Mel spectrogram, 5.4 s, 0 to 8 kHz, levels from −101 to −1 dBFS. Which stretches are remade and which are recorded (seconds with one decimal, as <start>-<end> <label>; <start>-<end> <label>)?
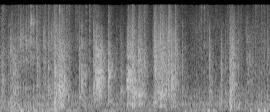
0.0-0.6 remade; 0.6-5.4 recorded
